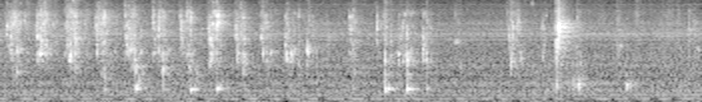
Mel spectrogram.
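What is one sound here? Dry cereal rattles as it is poured into a plastic jug.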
